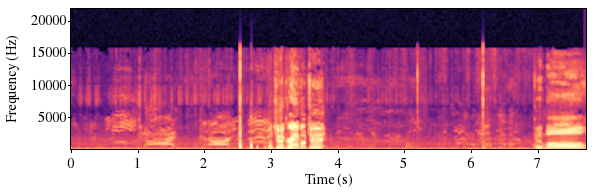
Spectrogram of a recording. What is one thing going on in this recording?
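Young players shout loudly across the field.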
